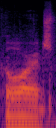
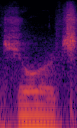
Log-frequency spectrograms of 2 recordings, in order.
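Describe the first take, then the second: First: The name is said like Gorge. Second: The name is said like George. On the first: This is the name's real pronunciation. The speaker calls it right. "actually, it's named Gorge" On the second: The name is mispronounced on purpose for fun. The speaker calls it wrong. "I'm saying George because it's funny to mispronounce things on purpose"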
